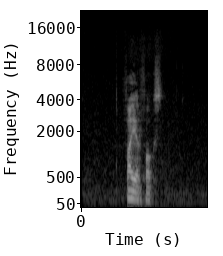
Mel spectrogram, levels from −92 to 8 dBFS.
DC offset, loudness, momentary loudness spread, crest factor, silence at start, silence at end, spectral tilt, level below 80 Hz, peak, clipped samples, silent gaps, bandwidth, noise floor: under 0.1%; -38 LUFS; 11 LU; 22 dB; 0.9 s; 0.95 s; -5 dB/octave; -76 dBFS; -20 dBFS; under 0.1%; none; 16.5 kHz; -72 dBFS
